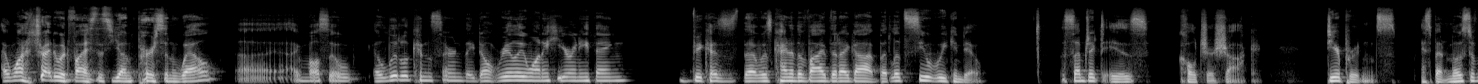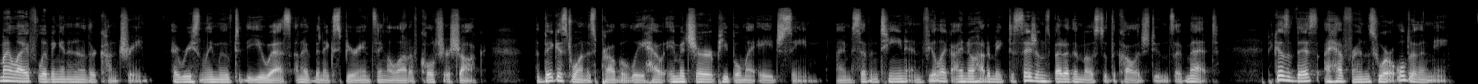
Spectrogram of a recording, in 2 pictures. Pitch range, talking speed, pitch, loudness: 115-165 Hz, 230 wpm, 145 Hz, -19 LUFS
